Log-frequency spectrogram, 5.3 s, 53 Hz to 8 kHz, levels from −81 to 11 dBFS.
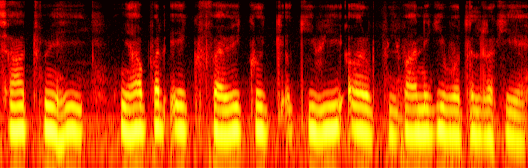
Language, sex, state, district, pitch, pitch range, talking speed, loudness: Hindi, male, Bihar, West Champaran, 160 Hz, 150-170 Hz, 170 wpm, -13 LUFS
